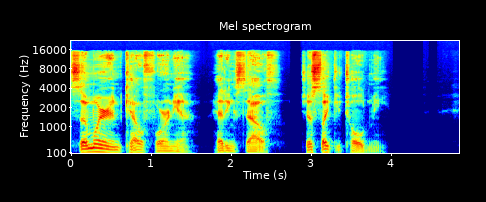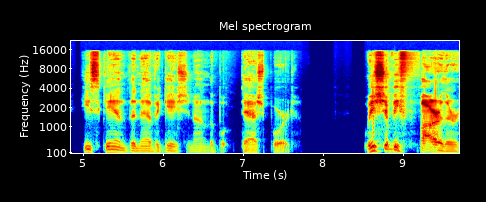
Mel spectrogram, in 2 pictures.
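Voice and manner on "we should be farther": loud, grumbling, complaining tone. [name] checks the dashboard navigation and complains to Fiona, grumbling. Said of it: "he grumbled".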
